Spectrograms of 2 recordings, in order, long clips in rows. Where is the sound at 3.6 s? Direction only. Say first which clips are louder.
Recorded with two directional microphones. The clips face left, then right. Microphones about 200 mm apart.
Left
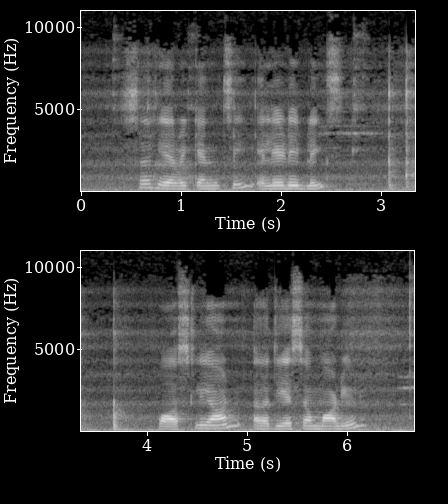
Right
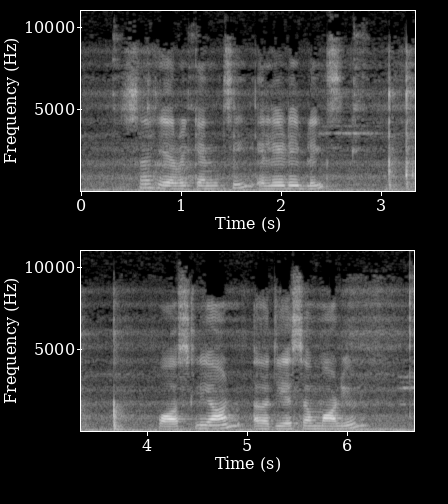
Left 1 dB; 20° left (ahead or behind).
